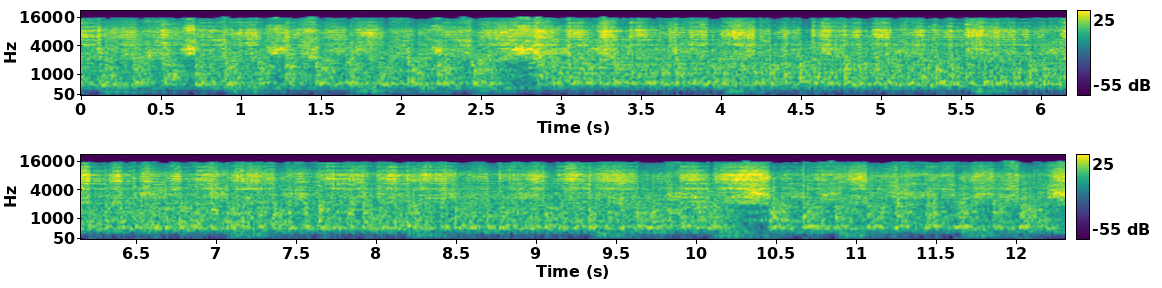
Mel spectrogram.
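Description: Kerala ritual percussion music: drums beating a steady rhythm with jingling metal over a long held wind note, which breaks off briefly twice.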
